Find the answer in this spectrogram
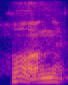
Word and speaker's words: hung: visualization for the prayer it starts with whom which is sanskrit and the tibetans pronounce that as hung h-u-n-g the first line is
